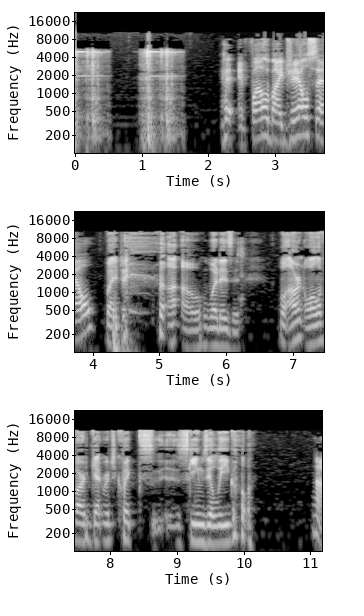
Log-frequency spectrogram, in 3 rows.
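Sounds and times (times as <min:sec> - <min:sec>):
speech: 0:00.0 - 0:01.1, 0:02.2 - 0:10.2
cash register ringing: 0:00.0 - 0:01.6
laughter: 0:04.2 - 0:06.2, 0:06.8 - 0:10.1.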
